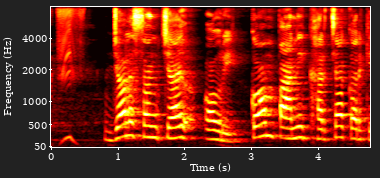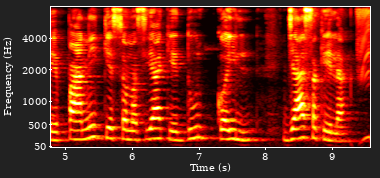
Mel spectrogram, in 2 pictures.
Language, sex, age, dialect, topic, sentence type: Bhojpuri, male, <18, Southern / Standard, agriculture, statement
